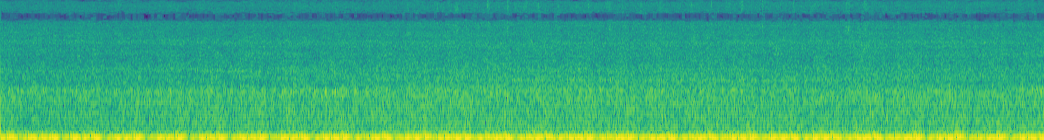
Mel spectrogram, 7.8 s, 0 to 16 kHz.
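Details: 1979 Ford Bronco, 351M V8, first start: deep idle with a lumpy throb about three pulses a second and slight surging. Rough idle, carb needs fine-tuning.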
